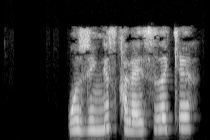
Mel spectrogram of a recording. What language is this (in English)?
Uzbek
